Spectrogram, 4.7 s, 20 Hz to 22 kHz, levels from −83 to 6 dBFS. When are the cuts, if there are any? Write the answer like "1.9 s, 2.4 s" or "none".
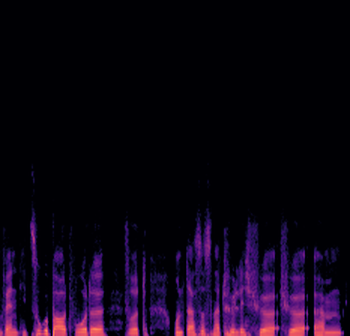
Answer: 1.7 s, 2.4 s, 3.7 s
